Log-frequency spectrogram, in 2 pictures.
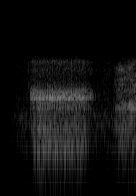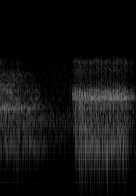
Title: Sonic The Hedgehog Snoring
